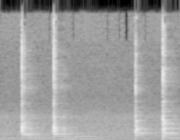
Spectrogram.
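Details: Rad City e-bike spokes plucked during assembly: five pings, some clearly lower than others. Spoke tension is uneven, so the spokes, including the back wheel, need retightening with a spoke tightener.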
